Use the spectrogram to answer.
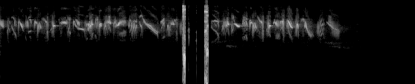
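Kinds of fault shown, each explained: Damaged data in a compressed stream: from about 1.79 to 2.12 s, a stretch of corrupted bytes trips up the decoder, which misreads those frames and hunts for the next valid header, so you get roughly a third of a second of disrupted audio.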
